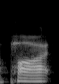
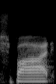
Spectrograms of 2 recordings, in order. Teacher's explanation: the p has two different ways of doing it we can aspirate it or we don't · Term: aspirated and unaspirated p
